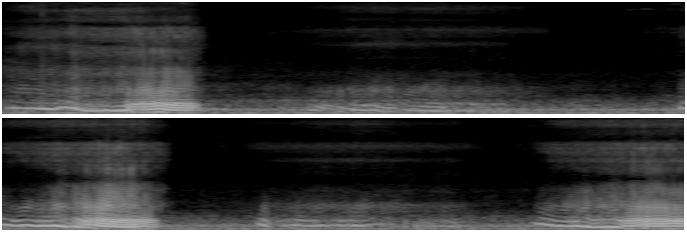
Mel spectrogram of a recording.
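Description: An English Bulldog snores in loud, rumbling bursts with quieter wheezy breaths between.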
